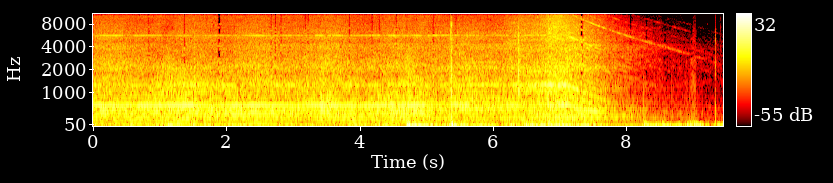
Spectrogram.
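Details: Bissell 1306 Multi-Cyclonic swivel upright vacuum after cleaning-out maintenance: strong, even motor whine with a steady high tone and a few bumps from pushing it around, then it winds down; motor running better, healthy suction.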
